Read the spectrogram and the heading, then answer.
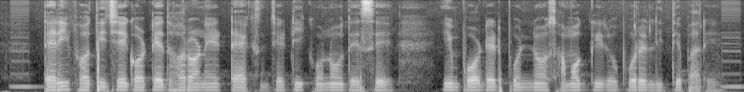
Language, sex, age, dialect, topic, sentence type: Bengali, male, 18-24, Western, banking, statement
